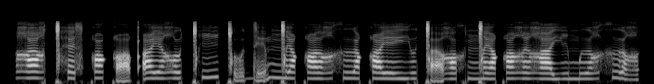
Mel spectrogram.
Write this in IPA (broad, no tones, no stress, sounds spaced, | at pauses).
ʁ a ʁ ǀʰ ɛ s q u q a̰ qʼ eː ʁ u ǀʰ i ǀ ṵ d ḛ m ŋ͡ǀ e q ɤː ʁ x ɯː q eː j ɯ ǀ a̰ ʁ ɔ x ŋ͡ǀ ɛ q ɯ ʁ i ʁ a j i m ɯː ʁ x ɯ ʁ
